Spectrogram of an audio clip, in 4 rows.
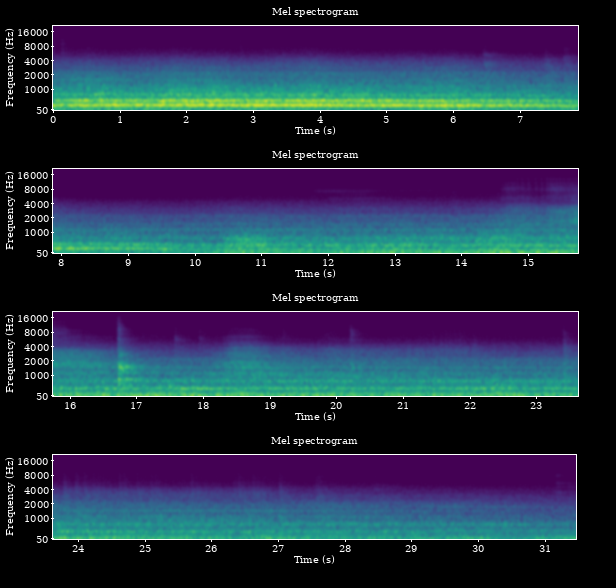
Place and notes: Brussel-Congres, Brussel, België - Brussel Congres Entry Hall
Entry hall of the semi-abandoned Brussel-Congres train station. Trains in the tunnels below, a creaking door leading to the tracks where workmen are working. Towards the end, the climate protesters arrive outside.
Bruxelles, Belgium, 31 January 2019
